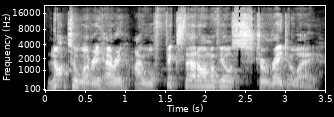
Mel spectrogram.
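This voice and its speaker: An actor playing a pompous, blustering wizard professor with false confidence in an audio drama. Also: male voice, fairly high pitch, lively intonation, moderate pace, pushed and bright. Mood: smug, booming. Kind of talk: fan audio drama acting.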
